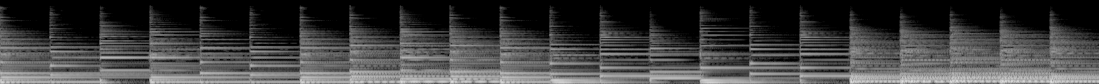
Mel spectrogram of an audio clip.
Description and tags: Also an oldie, one I thought up on guitar myself,this time acoustic. Just a few simple chords and some ornaments(I put the notes into a sample instrument of MMM2006)...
